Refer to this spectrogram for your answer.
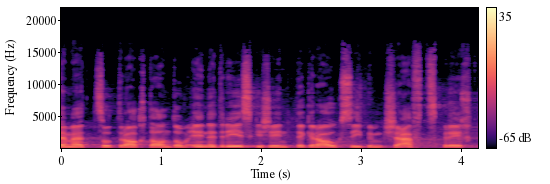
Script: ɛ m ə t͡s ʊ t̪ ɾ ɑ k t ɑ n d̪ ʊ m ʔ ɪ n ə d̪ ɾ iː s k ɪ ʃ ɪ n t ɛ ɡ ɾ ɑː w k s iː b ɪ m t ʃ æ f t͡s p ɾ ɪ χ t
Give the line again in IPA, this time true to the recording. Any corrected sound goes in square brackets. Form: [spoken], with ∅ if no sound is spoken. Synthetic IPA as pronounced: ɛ m ə t͡s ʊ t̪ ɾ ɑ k t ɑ n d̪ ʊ m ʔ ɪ n ə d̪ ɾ iː s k ɪ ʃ ɪ n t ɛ ɡ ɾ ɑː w k s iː b ɪ m [k] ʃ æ f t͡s p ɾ ɪ χ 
